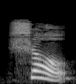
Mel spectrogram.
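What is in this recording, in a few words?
"shou", fourth tone, Mandarin Chinese pinyin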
